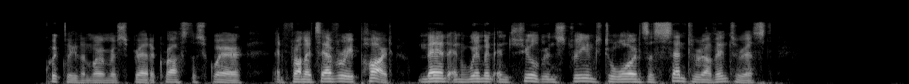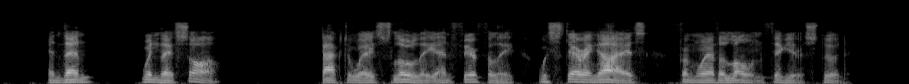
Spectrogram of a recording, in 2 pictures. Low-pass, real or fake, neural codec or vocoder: 7.2 kHz; fake; codec, 16 kHz, 4 kbps, FreqCodec, smaller model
